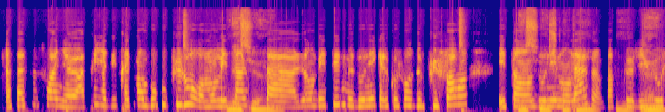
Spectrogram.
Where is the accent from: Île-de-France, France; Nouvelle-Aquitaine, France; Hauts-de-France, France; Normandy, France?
Hauts-de-France, France; accent: southern; peut-être accent du sud, mais je suis picarde de base.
